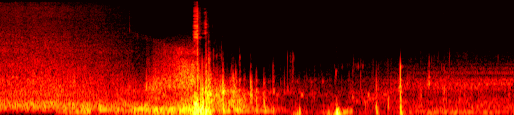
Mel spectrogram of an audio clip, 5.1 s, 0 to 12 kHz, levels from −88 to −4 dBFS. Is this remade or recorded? recorded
